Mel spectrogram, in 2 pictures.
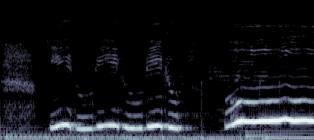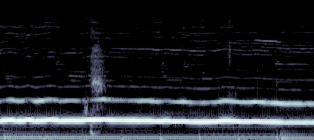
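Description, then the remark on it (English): A small puppy gives a quick run of high, wavering yips, then lets out one long, steady howl, loud over a low, constant background drone. “Or she could have asked this little puppy dog next to me, but let's see what she does.”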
